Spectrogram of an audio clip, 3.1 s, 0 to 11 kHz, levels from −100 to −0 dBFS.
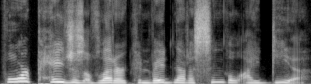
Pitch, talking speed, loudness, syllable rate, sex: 260 Hz, 175 wpm, -18 LUFS, 4.6 syllables/s, female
